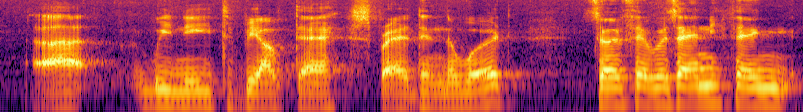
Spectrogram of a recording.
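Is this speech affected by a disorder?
Yes: cerebral palsy.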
